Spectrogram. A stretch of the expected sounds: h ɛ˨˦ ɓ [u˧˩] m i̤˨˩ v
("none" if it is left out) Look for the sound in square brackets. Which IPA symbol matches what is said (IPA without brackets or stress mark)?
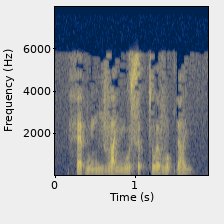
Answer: u˧˩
